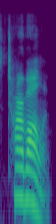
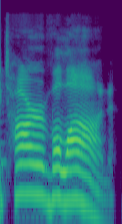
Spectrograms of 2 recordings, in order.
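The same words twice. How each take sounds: First: Tar Valon quicker, as "Tar VAL-un"; correct pronunciation. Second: Tar Valon stretched slowly into "Tar Va-LAHN"; incorrect pronunciation. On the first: Shown as a demonstration. Correcting it to every audiobook's version, firm pronunciation demo. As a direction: stress VAL, short weak ending on "Valon". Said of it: "That's how they say it". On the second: Retold or imitated. Asking why the show says it so, mock drawn-out pronunciation. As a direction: drag out a long open ending on "Valon". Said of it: "someone would incorrectly pronounce it".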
